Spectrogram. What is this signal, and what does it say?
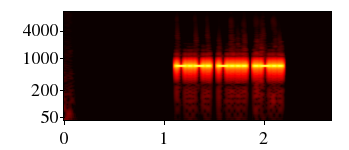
Morse code, heard as a keyed tone, about 40 wpm, 700 Hz. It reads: CBL
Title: USA Call Sign Postfixes - 3 Letters 40wpm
